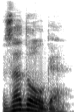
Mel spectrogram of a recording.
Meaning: long before, well in advance
- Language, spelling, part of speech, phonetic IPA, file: Russian, задолго, adverb, [zɐˈdoɫɡə], Ru-задолго.ogg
